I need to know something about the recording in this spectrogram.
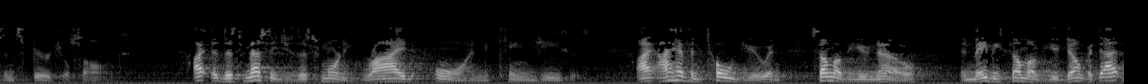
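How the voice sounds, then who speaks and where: Hoarse preacher man in a reverberant hall. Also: mid-range voice. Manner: impassioned, swinging between forceful emphasis and hushed tones. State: hoarse, losing his voice. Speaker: pastor. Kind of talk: sermon. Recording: reverberant hall, dull lo-fi sound.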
